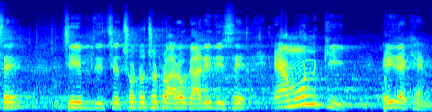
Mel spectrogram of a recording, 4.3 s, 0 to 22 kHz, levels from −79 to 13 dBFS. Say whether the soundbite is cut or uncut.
uncut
